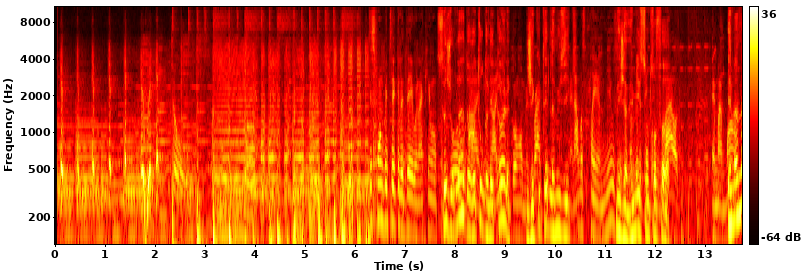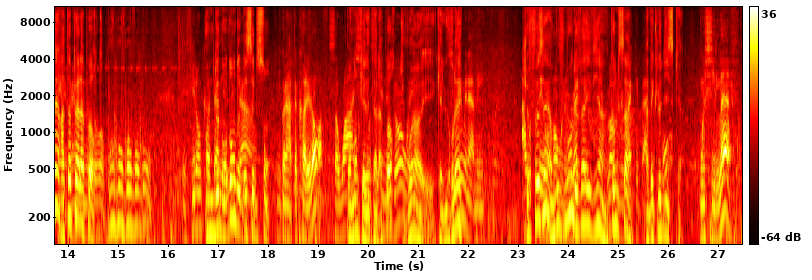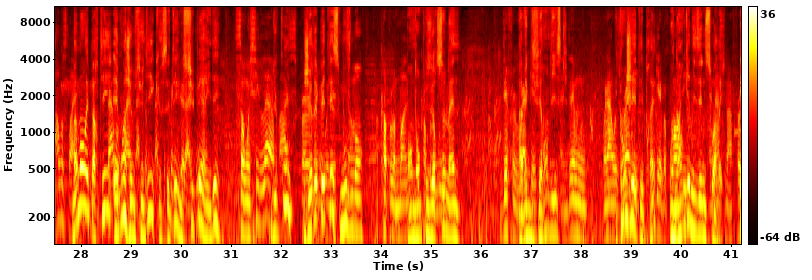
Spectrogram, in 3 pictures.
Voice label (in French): Voice over; Démo Voice over; Naissance du scratch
